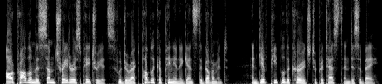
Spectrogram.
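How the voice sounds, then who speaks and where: A man's voice: medium pitch, a little mellow, no room sound. Male narrator, mid-range voice, dry booth sound, reads every character plainly. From Iran. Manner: reads all characters in the same voice, announcing speaker names. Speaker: narrator reading his novel. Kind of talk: flat audiobook narration.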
